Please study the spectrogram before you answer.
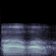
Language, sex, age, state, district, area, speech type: Bodo, male, 45-60, Assam, Kokrajhar, rural, conversation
